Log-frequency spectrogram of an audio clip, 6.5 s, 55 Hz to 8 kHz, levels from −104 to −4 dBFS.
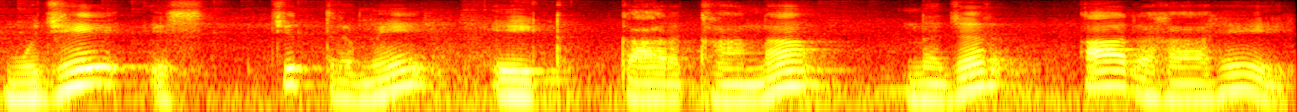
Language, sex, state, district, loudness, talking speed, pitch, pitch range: Hindi, male, Madhya Pradesh, Dhar, -18 LUFS, 90 wpm, 115 Hz, 105-170 Hz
